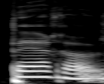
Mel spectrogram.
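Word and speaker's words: Pere: Pierre, Père, je n'arrive pas à le prononcer comme vous. Hein. – Non, c'est très bien.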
